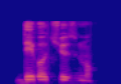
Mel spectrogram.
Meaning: 1. devotionally 2. devoutly 3. devotedly
- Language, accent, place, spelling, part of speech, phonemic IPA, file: French, France, Lyon, dévotieusement, adverb, /de.vɔ.sjøz.mɑ̃/, LL-Q150 (fra)-dévotieusement.wav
